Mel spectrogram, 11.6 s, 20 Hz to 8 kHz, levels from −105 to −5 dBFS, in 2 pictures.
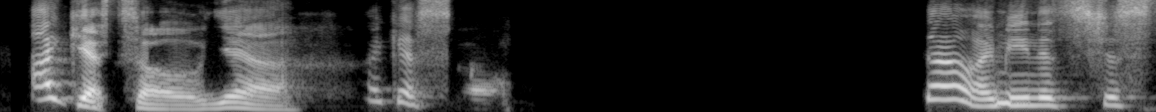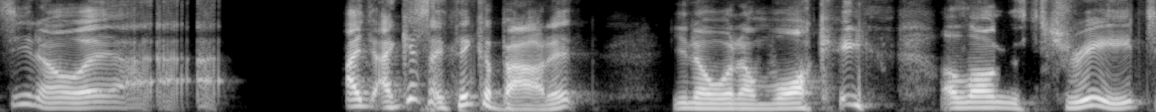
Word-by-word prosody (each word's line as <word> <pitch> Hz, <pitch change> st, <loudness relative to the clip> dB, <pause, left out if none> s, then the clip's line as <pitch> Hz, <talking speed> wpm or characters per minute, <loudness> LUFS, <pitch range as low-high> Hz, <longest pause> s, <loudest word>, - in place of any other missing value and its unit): I 380 Hz, +3 st, 0 dB
guess 375 Hz, -, +1 dB
so. 110 Hz, -2 st, -5 dB
Yeah. 145 Hz, +2 st, -5 dB, 0.4 s
I 315 Hz, -, -15 dB
guess 290 Hz, -6 st, -8 dB
so. 305 Hz, 0 st, -19 dB, 2.1 s
No. 360 Hz, -2 st, +1 dB
I 185 Hz, -, -2 dB
mean, 205 Hz, 0 st, -2 dB
it's 200 Hz, 0 st, -3 dB
just 210 Hz, 0 st, -3 dB
you 240 Hz, +1 st, -8 dB
know, 135 Hz, -4 st, +1 dB
eh, 150 Hz, +1 st, +1 dB
I 405 Hz, +1 st, -10 dB
I -, -, -10 dB, 0.6 s
I -, -, +7 dB
I -, -, -4 dB
I -, -, +6 dB
guess 375 Hz, 0 st, 0 dB
I -, -, +1 dB
think 220 Hz, +2 st, +1 dB
about -, -, +4 dB
it, -, -, -2 dB, 0.4 s
you 140 Hz, -, -5 dB
know, 130 Hz, -1 st, +5 dB
when 130 Hz, 0 st, +3 dB
I'm 120 Hz, -1 st, +1 dB
walking 130 Hz, +2 st, +2 dB, 0.3 s
along 150 Hz, +1 st, +4 dB
the 130 Hz, -, -4 dB
street. 140 Hz, +2 st, 0 dB
150 Hz, 170 wpm, -23 LUFS, -, 2.1 s, I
